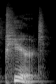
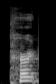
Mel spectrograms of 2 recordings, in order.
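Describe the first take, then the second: First: The vowel sounds like the one in 'here'. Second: The vowel sounds like the one in 'her'. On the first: This is the form the speaker now tries to use. The speaker calls it right. "We never said [name]. I try to force myself now" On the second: This is the form the speakers grew up using. The speaker calls it wrong. "We all grew up saying Pert"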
